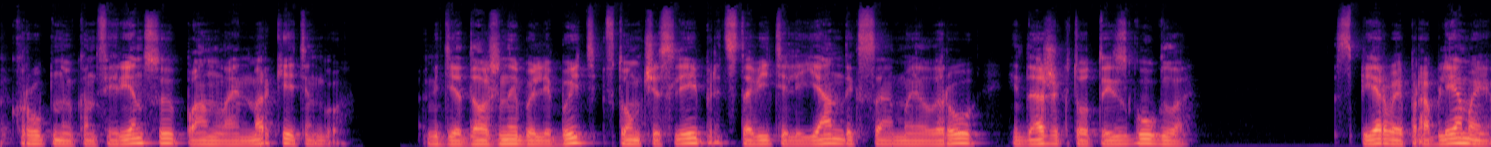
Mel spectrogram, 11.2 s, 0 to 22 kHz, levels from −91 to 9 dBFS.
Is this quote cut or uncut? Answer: uncut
